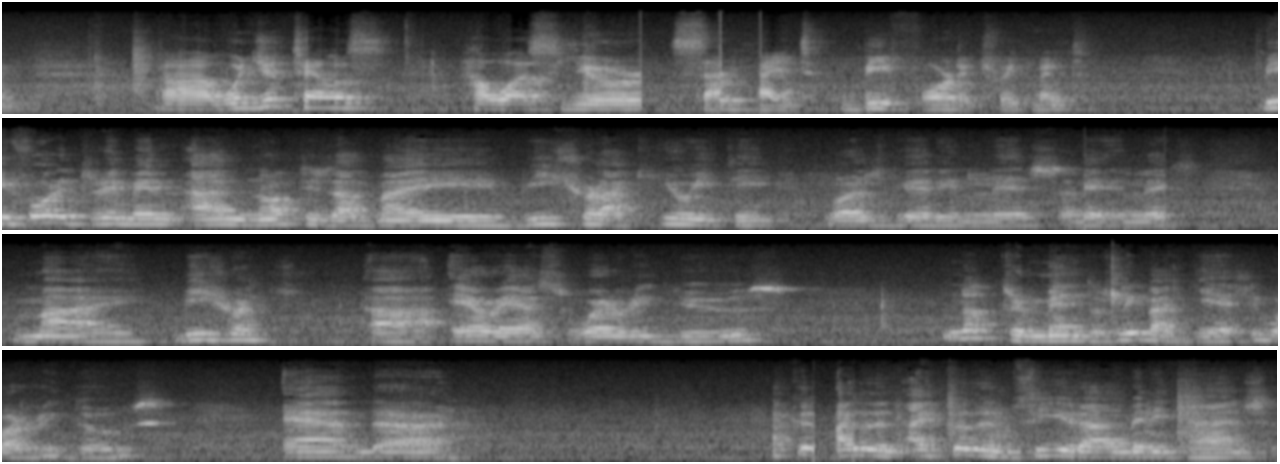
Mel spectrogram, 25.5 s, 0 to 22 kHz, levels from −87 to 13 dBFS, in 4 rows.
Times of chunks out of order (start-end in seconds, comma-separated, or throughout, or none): 3.20-3.80, 11.80-12.20, 23.00-23.40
